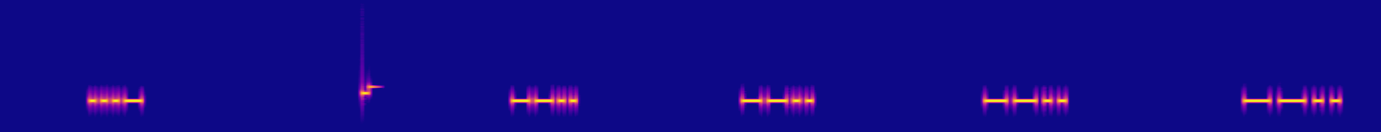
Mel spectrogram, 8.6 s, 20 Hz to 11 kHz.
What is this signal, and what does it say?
Morse code, heard as a keyed tone, about 30 wpm, spaced as for 7 wpm, 700 Hz. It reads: V ZZZZ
